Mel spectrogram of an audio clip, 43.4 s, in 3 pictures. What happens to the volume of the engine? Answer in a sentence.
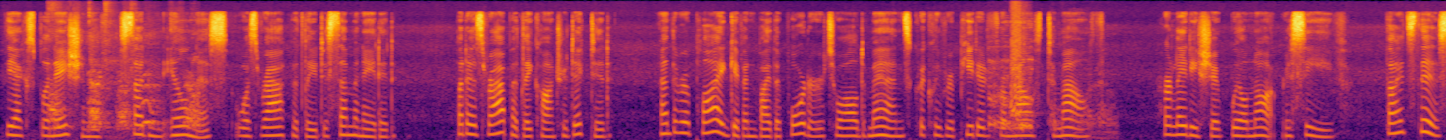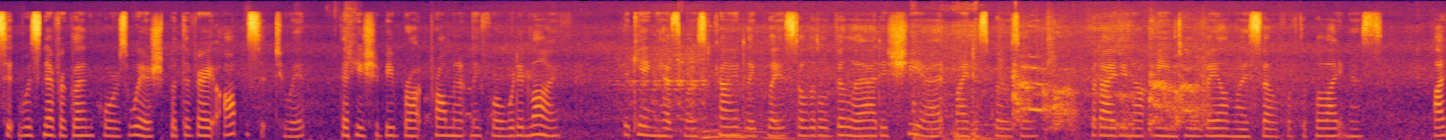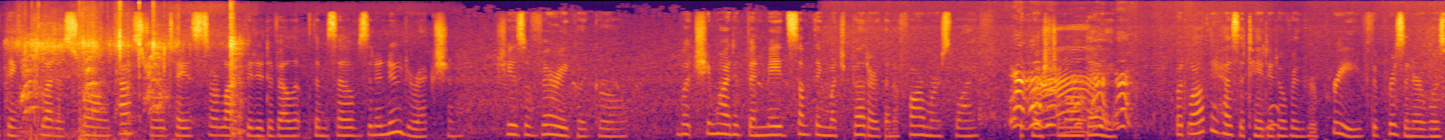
The loudness of the engine goes down, then up.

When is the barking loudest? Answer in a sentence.
The volume of the barking peaks at 39 seconds.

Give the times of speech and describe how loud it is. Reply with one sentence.
You can hear the speech from 0.0 to 43.3 s, at a steady volume.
